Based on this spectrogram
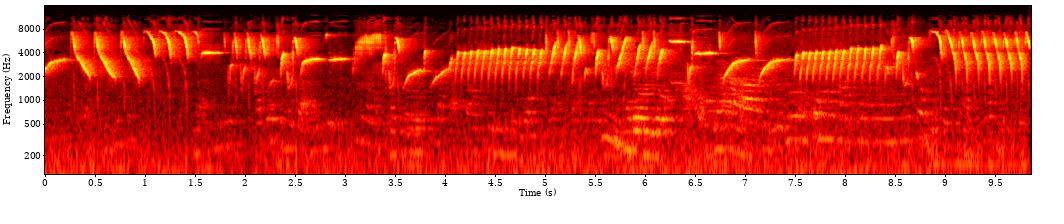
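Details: A champion canary, its song filled with phrases learned from the Sanger bird, sings a fast, continuous song of bright rolling trills and rapid down-slurred whistles, switching phrases every second or two.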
